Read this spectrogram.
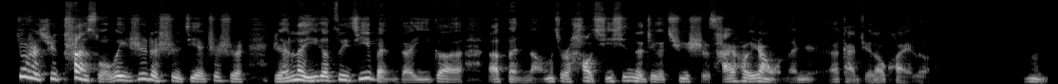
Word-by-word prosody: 就 365 Hz, -3 st, +5 dB
是 260 Hz, -4 st, +6 dB
去 250 Hz, +3 st, -1 dB
探 260 Hz, 0 st, +8 dB
索 190 Hz, -, -3 dB
未 200 Hz, 0 st, +5 dB
知 245 Hz, +9 st, -1 dB
的 205 Hz, -6 st, +2 dB
世 160 Hz, -1 st, -3 dB
界， 135 Hz, 0 st, -1 dB
这 155 Hz, +9 st, -6 dB
是 135 Hz, -7 st, -5 dB, 0.2 s
人 140 Hz, +7 st, +1 dB
类 215 Hz, -4 st, +7 dB
一 170 Hz, +2 st, +3 dB
个 195 Hz, -1 st, +5 dB
最 210 Hz, -1 st, -1 dB
基 270 Hz, +8 st, +3 dB
本 240 Hz, -2 st, -3 dB
的 110 Hz, -, -5 dB
一 115 Hz, +1 st, -8 dB
个， 115 Hz, -1 st, -2 dB, 0.2 s
呃， -, -, +1 dB
本 95 Hz, -, -6 dB
能， 140 Hz, -, -6 dB
就 145 Hz, -, -9 dB
是 135 Hz, -, -1 dB
好 125 Hz, -, 0 dB
奇 145 Hz, -, -4 dB
心 170 Hz, +4 st, -4 dB
的 150 Hz, -4 st, 0 dB
这 130 Hz, +2 st, -5 dB
个 115 Hz, -, -6 dB
驱 140 Hz, +4 st, -5 dB
使， -, -, -4 dB
才 145 Hz, -, 0 dB
会 140 Hz, -2 st, -1 dB
让 140 Hz, -1 st, +3 dB
我 290 Hz, -, -10 dB
们， 240 Hz, -, -12 dB, 0.3 s
呃， -, -, -9 dB
感 -, -, -9 dB
觉 -, -, -15 dB
到 -, -, -6 dB
快 385 Hz, -1 st, -8 dB
乐。 -, -, -21 dB, 1.0 s
嗯。 -, -, -5 dB
165 Hz, 265 characters per minute, -24 LUFS, -, 1.0 s, 探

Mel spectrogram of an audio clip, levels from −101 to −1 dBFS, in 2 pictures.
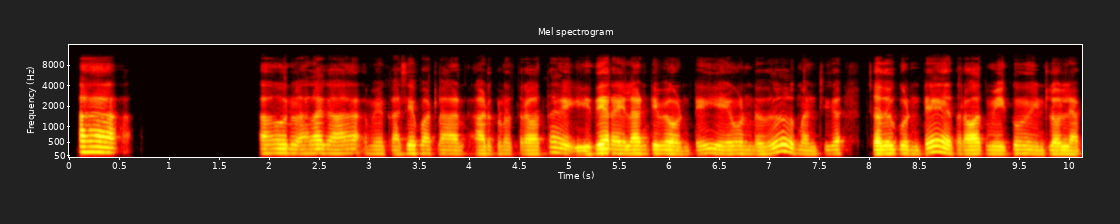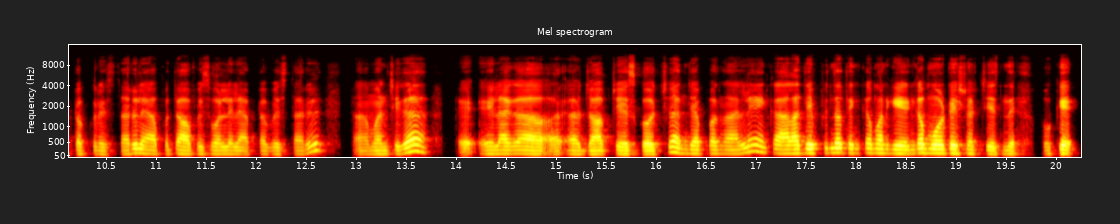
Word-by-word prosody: ఆహ్ 175 Hz, -2 st, +3 dB, 1.5 s
అవును. 140 Hz, 0 st, -2 dB
అలాగా 135 Hz, -1 st, -2 dB, 0.4 s
మేము 125 Hz, -1 st, -8 dB
కాసేపట్లా 130 Hz, +1 st, -4 dB
అన్ 120 Hz, -, -8 dB, 0.2 s
ఆడుకున్న 125 Hz, 0 st, -6 dB
తర్వాత 120 Hz, 0 st, -4 dB, 0.4 s
"ఇదేరా 140 Hz, +3 st, +5 dB
ఇలాంటివే 125 Hz, 0 st, 0 dB
ఉంటాయి, 120 Hz, +4 st, -8 dB, 0.2 s
ఏం 125 Hz, -, -2 dB
ఉండదు. 120 Hz, +6 st, -4 dB, 0.3 s
మంచిగా 120 Hz, +3 st, -7 dB, 0.3 s
చదువుకుంటే 125 Hz, +2 st, +1 dB, 0.3 s
తర్వాత 120 Hz, 0 st, +1 dB
మీకు 120 Hz, +1 st, -5 dB
మీ 125 Hz, -, -4 dB
ఇంట్లో 120 Hz, +1 st, -3 dB
వాళ్ళు 120 Hz, 0 st, 0 dB
ల్యాప్‌టాప్ 115 Hz, +1 st, -6 dB
కొనిస్తారు. 115 Hz, +4 st, -5 dB
లేపోతే 120 Hz, 0 st, -4 dB
ఆఫీస్ 120 Hz, +1 st, -9 dB
వాళ్ళే 115 Hz, 0 st, -2 dB
ల్యాప్‌టాపిస్తారు. 110 Hz, -, -7 dB, 0.4 s
ఆహ్, 110 Hz, 0 st, -8 dB
మంచిగా 115 Hz, -, +3 dB, 0.5 s
ఇ -, -, +1 dB, 0.2 s
ఇలాగా 120 Hz, 0 st, +1 dB, 0.3 s
అ -, -, -2 dB, 0.2 s
అ -, -, 0 dB
జాబ్ 110 Hz, 0 st, +3 dB
చేసుకోవచ్చు" 110 Hz, +3 st, +1 dB
అని 135 Hz, -2 st, -5 dB
చెప్పగాల్నే 130 Hz, +6 st, -2 dB
ఇంకా 145 Hz, -4 st, -3 dB
అలా 135 Hz, +1 st, +6 dB
చెప్పిన 145 Hz, +2 st, +4 dB
తర్వాత 155 Hz, -2 st, +6 dB
ఇంకా 150 Hz, +1 st, -1 dB
మనకి, 135 Hz, -1 st, +3 dB
ఇంకా 150 Hz, +2 st, +7 dB
మోటివేషన్ 135 Hz, -1 st, +6 dB
ఒచ్చేసింది. 120 Hz, -2 st, -2 dB, 0.3 s
ఓకే 135 Hz, +4 st, +7 dB
125 Hz, 135 wpm, -26 LUFS, 115-135 Hz, 1.5 s, ఇంకా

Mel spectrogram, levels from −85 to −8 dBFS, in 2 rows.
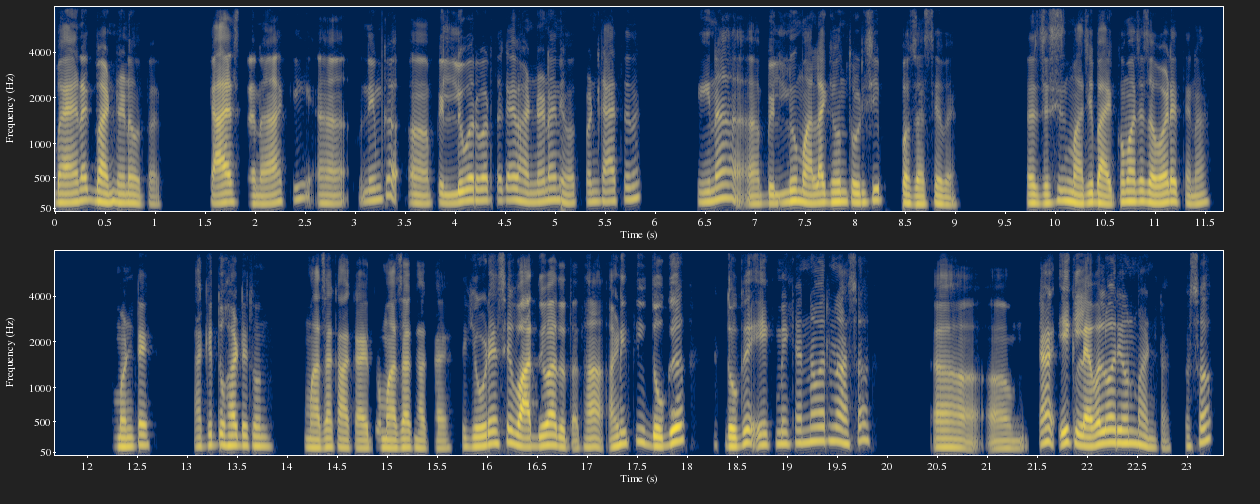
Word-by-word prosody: भयानक 135 Hz, +5 st, +2 dB
भांडणं 135 Hz, -3 st, +3 dB
होतात. 110 Hz, -2 st, -4 dB, 0.5 s
काय 125 Hz, +3 st, +5 dB
असतं 140 Hz, -4 st, -7 dB
ना, 120 Hz, +3 st, 0 dB
की 180 Hz, +7 st, -11 dB
अ, 125 Hz, -, -5 dB, 0.4 s
नेमकं 165 Hz, +8 st, -4 dB
अ, 125 Hz, -3 st, -2 dB
पिल्लूबरोबर 150 Hz, +6 st, 0 dB
तर 160 Hz, -, -7 dB
काही 170 Hz, -1 st, -1 dB
भांडणं 140 Hz, -1 st, -1 dB
नाही 165 Hz, -1 st, -1 dB
होत, 125 Hz, -1 st, -3 dB
पण 140 Hz, -, -4 dB
काय 150 Hz, 0 st, -2 dB
असते 155 Hz, +3 st, -8 dB
ना, 185 Hz, -, -4 dB
ती 145 Hz, -7 st, -10 dB
ना 175 Hz, +6 st, +1 dB, 0.2 s
अ, 115 Hz, +1 st, -3 dB
पिल्लू 130 Hz, +6 st, +1 dB
मला 130 Hz, -2 st, +3 dB
घेऊन 145 Hz, +2 st, +2 dB
थोडीशी 135 Hz, +4 st, 0 dB, 0.2 s
पसेसिव्ह 115 Hz, -3 st, 0 dB
आहे. 100 Hz, -, -10 dB, 0.7 s
तर 125 Hz, -, +3 dB
जशी 145 Hz, +6 st, -3 dB
माझी 130 Hz, -1 st, +3 dB
बायको 125 Hz, +1 st, +1 dB
माझ्याजवळ 145 Hz, -2 st, +4 dB
येते 140 Hz, -4 st, -1 dB
ना 115 Hz, +2 st, -3 dB, 0.8 s
म्हणते, 130 Hz, +4 st, +2 dB, 0.5 s
"काकी 135 Hz, +3 st, -3 dB
तू -, -, +3 dB
हट 150 Hz, 0 st, +3 dB
ईथून, 140 Hz, -2 st, 0 dB, 0.4 s
माझा 120 Hz, +2 st, +2 dB
काका 115 Hz, -2 st, -1 dB
आहे, 110 Hz, 0 st, +2 dB
तो 120 Hz, +2 st, -12 dB
माझा 115 Hz, +1 st, +3 dB
काका 110 Hz, -2 st, -5 dB
आहे." 110 Hz, +4 st, -8 dB
एवढे 140 Hz, +5 st, +4 dB
असे 175 Hz, +2 st, 0 dB
वाद-विवाद 145 Hz, 0 st, +5 dB
होतात, 105 Hz, -5 st, -2 dB
हां 130 Hz, 0 st, +2 dB
आणि 155 Hz, +5 st, +2 dB
ती 200 Hz, -, -2 dB
दोघं 150 Hz, +9 st, +6 dB, 0.5 s
दोघं 135 Hz, +6 st, +4 dB
एकमेकांवरून 180 Hz, +6 st, -1 dB
असं 200 Hz, +4 st, -1 dB, 0.7 s
अ, -, -, -2 dB
अं, 110 Hz, -3 st, -2 dB, 0.2 s
त्या 200 Hz, +4 st, +3 dB
एक 185 Hz, -1 st, +1 dB
लेव्हलवर 160 Hz, +6 st, +6 dB
येऊन 180 Hz, -1 st, +3 dB
भांडतात. 120 Hz, -9 st, -2 dB, 0.2 s
कसं? 195 Hz, +10 st, -2 dB
135 Hz, 170 wpm, -22 LUFS, 125-160 Hz, 0.8 s, दोघं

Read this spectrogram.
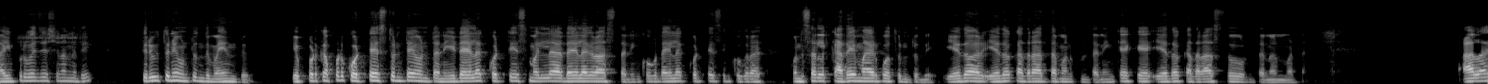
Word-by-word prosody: ఆ -, -, +2 dB
ఇంప్రూవైజేషననేది. 160 Hz, -1 st, -4 dB, 0.5 s
తిరుగుతూనే 180 Hz, +3 st, +3 dB
ఉంటుంది 150 Hz, -2 st, -1 dB
మైండ్. 130 Hz, -3 st, 0 dB, 0.5 s
ఎప్పడుకప్పుడు 165 Hz, +7 st, 0 dB
కొట్టేస్తుంటే 170 Hz, +1 st, +3 dB
ఉంటాను. 140 Hz, -2 st, 0 dB
ఈ -, -, +2 dB
డైలాగ్ 155 Hz, +3 st, +4 dB
కొట్టేసి 155 Hz, 0 st, -2 dB
మళ్ళీ 150 Hz, +1 st, 0 dB
ఆ -, -, +2 dB
డైలాగ్ 145 Hz, 0 st, +4 dB
రాస్తాను. 135 Hz, -3 st, -2 dB
ఇంకొక 135 Hz, +1 st, -6 dB
డైలాగ్ 140 Hz, +1 st, -1 dB
కొట్టేసి 145 Hz, 0 st, -6 dB
ఇంకొక 130 Hz, -1 st, -7 dB
ర -, -, -1 dB, 0.3 s
కొన్ని 135 Hz, -1 st, -1 dB
సార్లు 155 Hz, 0 st, +3 dB
కథే 140 Hz, +3 st, +6 dB
మారిపోతుంటుంది. 135 Hz, -7 st, -1 dB, 0.3 s
ఏదో 145 Hz, +3 st, +3 dB
అను 140 Hz, -2 st, +2 dB
ఏదో 150 Hz, +2 st, +2 dB
కథ 135 Hz, -1 st, +1 dB
రాద్దామనుకుంటాను. 125 Hz, -4 st, -4 dB
ఇంకెకె 140 Hz, +1 st, -2 dB, 0.2 s
ఏదో 140 Hz, +2 st, 0 dB
కథ 130 Hz, -1 st, -1 dB
రాస్తూ 130 Hz, 0 st, -3 dB, 0.2 s
ఉంటాననమాట. 105 Hz, -2 st, -10 dB, 1.7 s
అలా 155 Hz, +3 st, +5 dB
140 Hz, 140 wpm, -24 LUFS, 130-155 Hz, 1.7 s, కథే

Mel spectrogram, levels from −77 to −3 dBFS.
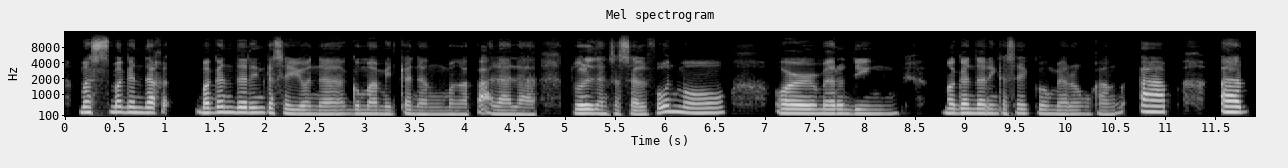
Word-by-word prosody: Mas 230 Hz, -1 st, +4 dB, 0.2 s
maganda 225 Hz, -2 st, +3 dB, 0.4 s
maganda 225 Hz, 0 st, +2 dB
rin 215 Hz, 0 st, +1 dB
kasi 195 Hz, -4 st, -1 dB
'yon 165 Hz, 0 st, -1 dB
na 160 Hz, 0 st, -2 dB
gumamit 165 Hz, -2 st, -3 dB
ka 175 Hz, -, -2 dB
ng 150 Hz, -1 st, -5 dB
mga 150 Hz, -1 st, -5 dB
paalala 155 Hz, -3 st, -2 dB, 0.3 s
tulad 180 Hz, -1 st, +4 dB
ng 170 Hz, -2 st, -2 dB
sa 170 Hz, -, -6 dB
cellphone 160 Hz, -, 0 dB
mo 210 Hz, +1 st, 0 dB, 0.5 s
or 185 Hz, -1 st, +5 dB
meron 175 Hz, -1 st, +1 dB
ding 170 Hz, +1 st, -4 dB, 0.5 s
maganda 190 Hz, -1 st, +2 dB
rin 185 Hz, 0 st, -2 dB
kasi 185 Hz, +1 st, -3 dB
kung 170 Hz, -2 st, -4 dB
meron 160 Hz, 0 st, -5 dB
kang 155 Hz, +5 st, -8 dB, 0.2 s
app, 245 Hz, -2 st, +4 dB, 0.5 s
at 235 Hz, -1 st, +7 dB
180 Hz, 140 wpm, -23 LUFS, 160-210 Hz, 0.5 s, at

